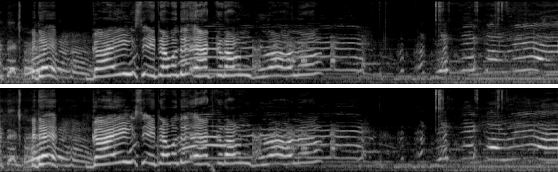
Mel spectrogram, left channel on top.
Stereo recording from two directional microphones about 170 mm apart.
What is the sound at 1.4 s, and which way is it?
Speech, 75° left (ahead or behind).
